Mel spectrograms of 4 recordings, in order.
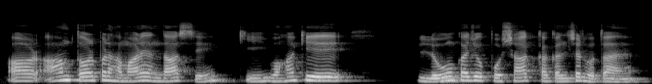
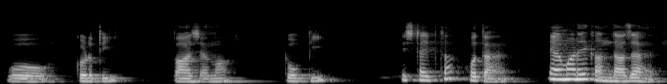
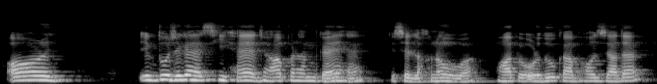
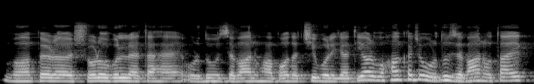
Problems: none marked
